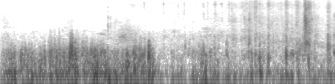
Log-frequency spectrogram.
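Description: A horse's hoofbeats on turf as it comes in toward a brush fence at a canter and takes off over it, with a sharp click near the end.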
